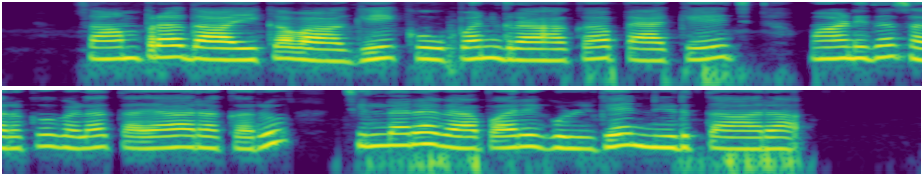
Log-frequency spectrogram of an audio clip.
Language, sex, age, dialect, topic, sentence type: Kannada, female, 18-24, Central, banking, statement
